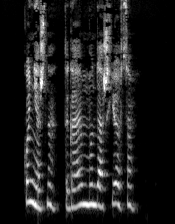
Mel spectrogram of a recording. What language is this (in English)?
Mari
